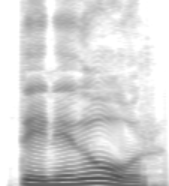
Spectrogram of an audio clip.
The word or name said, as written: tenedor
